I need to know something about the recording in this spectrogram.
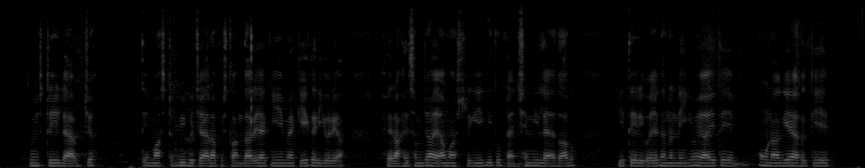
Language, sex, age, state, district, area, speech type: Dogri, male, 18-30, Jammu and Kashmir, Samba, rural, spontaneous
